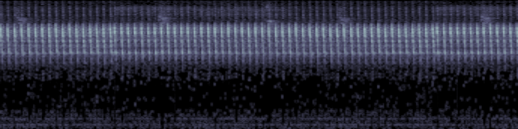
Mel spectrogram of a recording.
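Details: Bar-winged prinia delivering dense bren rapat rapid-fire song, meant as filler song for white-eyes: high piercing notes repeated rapidly and evenly without a break, with a faint low hum in the background.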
